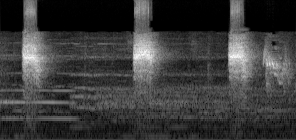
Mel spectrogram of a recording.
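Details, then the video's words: Long-tailed shrike from East Java giving three loud harsh notes about a second apart, the last followed by a short softer warble, with a steady faint tone behind. "Burung Pentet Jawa Timur Cerdas Gacor"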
